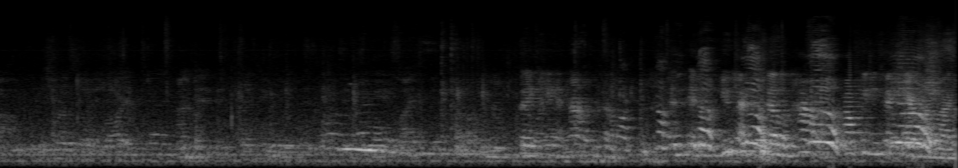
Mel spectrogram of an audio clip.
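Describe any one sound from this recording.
A woman speaks through a microphone with growing animation, her voice echoing in a room.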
